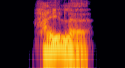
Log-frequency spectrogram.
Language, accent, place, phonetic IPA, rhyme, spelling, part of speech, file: German, Germany, Berlin, [ˈhaɪ̯lə], -aɪ̯lə, heile, adjective / verb, De-heile.ogg
- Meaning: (adjective) alternative form of heil; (verb) inflection of heilen: 1. first-person singular present 2. first/third-person singular subjunctive I 3. singular imperative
